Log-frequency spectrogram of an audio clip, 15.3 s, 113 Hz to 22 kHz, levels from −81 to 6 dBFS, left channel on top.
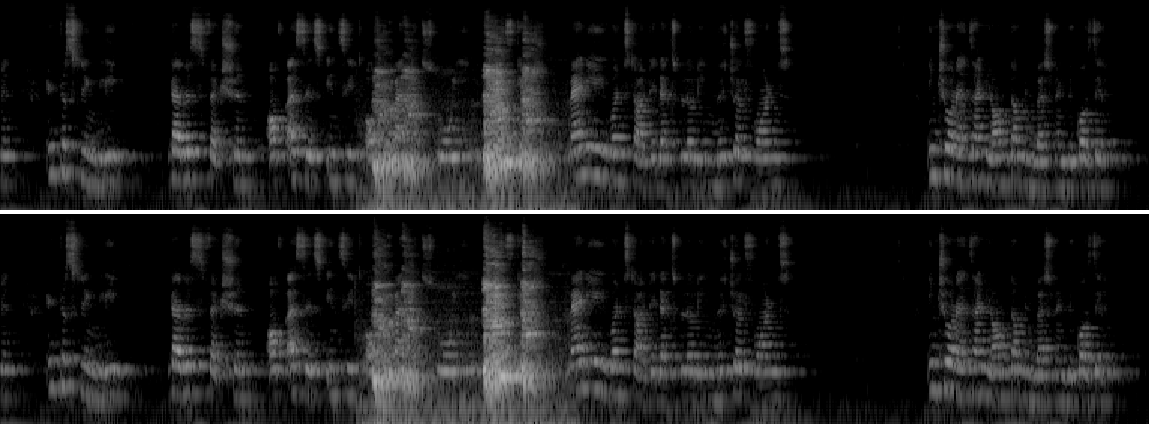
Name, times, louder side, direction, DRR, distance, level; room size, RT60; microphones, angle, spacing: voice 1, 0.0-1.6 2.2-6.3 6.6-7.3 7.6-10.5 12.4-14.7, left 1 dB, 5° left, 3 dB, 0.3 m, -43 dB
Cough, 4.7-7.6, right 2 dB, 90° right, 0.7 m, -31 dB
3.2 x 2.4 x 3.4 m, 0.86 s
head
